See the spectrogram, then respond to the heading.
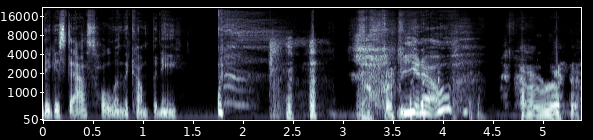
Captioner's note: laughing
